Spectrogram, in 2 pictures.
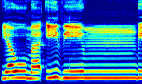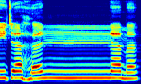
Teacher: نون کی آواز کو میم میں بدل دیں گے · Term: اقلاب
